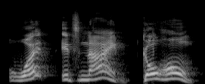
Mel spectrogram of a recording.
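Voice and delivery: high, incredulous outburst; exasperated, pitch climbing on each phrase; mean-sounding exasperation. Retold or imitated. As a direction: send them off in disbelief. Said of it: "I sound like I'm a really mean person".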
